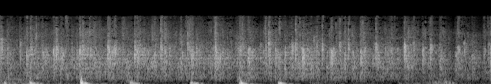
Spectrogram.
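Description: A crowd claps steadily, many hands producing a dense, bright patter of applause that holds at an even, fairly loud level throughout, with no voices rising above it.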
